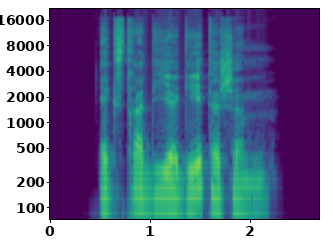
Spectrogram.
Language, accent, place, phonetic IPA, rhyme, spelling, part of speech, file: German, Germany, Berlin, [ɛkstʁadieˈɡeːtɪʃm̩], -eːtɪʃm̩, extradiegetischem, adjective, De-extradiegetischem.ogg
- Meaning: strong dative masculine/neuter singular of extradiegetisch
